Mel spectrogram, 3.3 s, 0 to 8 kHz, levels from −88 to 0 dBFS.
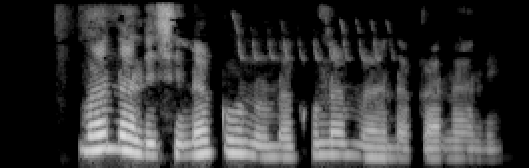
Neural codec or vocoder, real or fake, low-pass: none; real; 7.2 kHz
